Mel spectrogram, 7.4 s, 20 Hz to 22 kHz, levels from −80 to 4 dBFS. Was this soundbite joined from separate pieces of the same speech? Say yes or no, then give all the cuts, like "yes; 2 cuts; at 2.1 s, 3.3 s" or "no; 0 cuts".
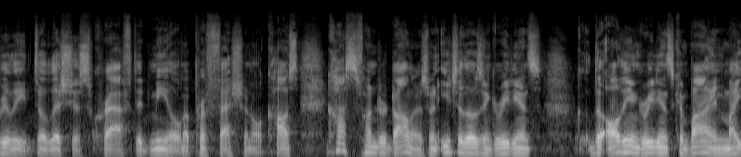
yes; 5 cuts; at 0.9 s, 1.8 s, 3.3 s, 3.6 s, 5.8 s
